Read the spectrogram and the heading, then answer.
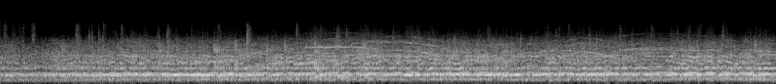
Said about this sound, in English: On September 16th, 1965, however, a swarm of killer bees attacked in downtown Rio. In their frenzy, they bombarded anything that moved.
